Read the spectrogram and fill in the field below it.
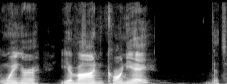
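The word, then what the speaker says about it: Cournoyer: center Henry Richard and the right winger Yvan cornier that's how you pronounce it on the defenseman left defenses Thierry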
